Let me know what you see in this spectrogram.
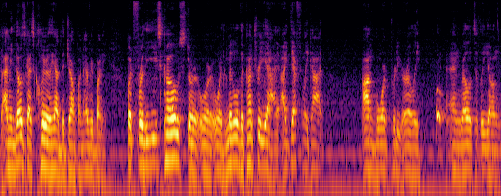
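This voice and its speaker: Here a man talks very fast in a New York accent. His pitch is medium and his intonation fairly even. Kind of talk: interview. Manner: halting, many repeated words.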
